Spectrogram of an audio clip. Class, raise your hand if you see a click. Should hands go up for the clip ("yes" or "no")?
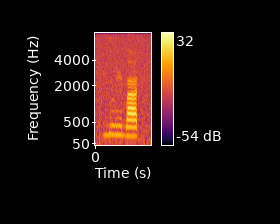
no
